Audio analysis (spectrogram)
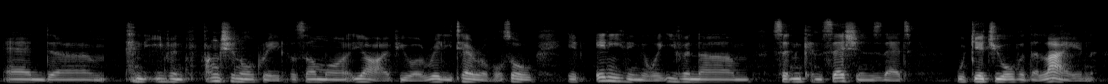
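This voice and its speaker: Slightly raspy South African man. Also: on the low side, normal speed, dull audio. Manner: hesitant, conversational, self-correcting. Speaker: online commentator. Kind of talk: informal spoken opinion piece.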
